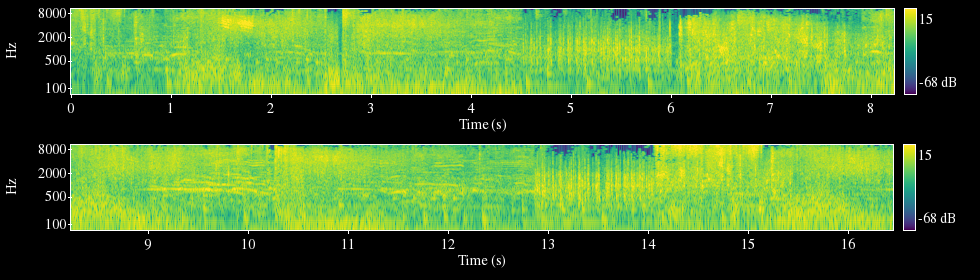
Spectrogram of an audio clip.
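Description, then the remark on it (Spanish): A sustained barrage of loud explosions and crashing impacts as discharges of Greek fire rain down on the crusader army, dense and rumbling for the whole stretch, with overlapping booms and a roaring, crackling wash that sounds like a battle under bombardment. “Las descargas de fuego griego empezaron a llover sobre el ejército cruzado.”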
